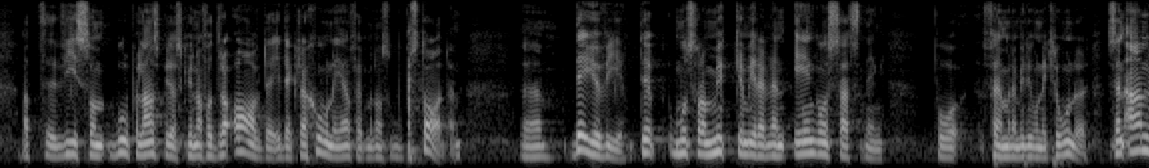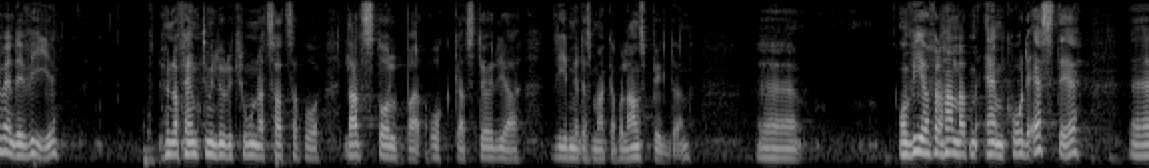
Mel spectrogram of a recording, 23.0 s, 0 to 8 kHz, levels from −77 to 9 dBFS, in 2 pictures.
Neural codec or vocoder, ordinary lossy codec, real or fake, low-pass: none; none; real; none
